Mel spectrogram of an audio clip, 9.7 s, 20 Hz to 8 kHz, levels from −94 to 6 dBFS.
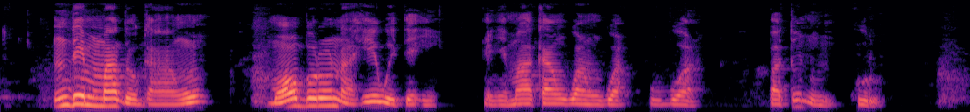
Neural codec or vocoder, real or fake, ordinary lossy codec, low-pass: none; real; none; 7.2 kHz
